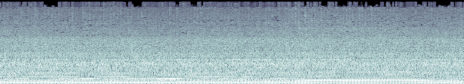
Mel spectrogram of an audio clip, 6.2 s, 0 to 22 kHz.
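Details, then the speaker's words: Troy-Bilt TB110 push mower, Briggs & Stratton 550EX, first run after draining tank and cleaning fuel system following months of sitting; runs steadily but slow and lazy at idle, rpm a little low, idle speed needs raising. "sweet that was all it took right there uh you guys could hear the rpms are a little bit low uh i will adjust the rpms on this"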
